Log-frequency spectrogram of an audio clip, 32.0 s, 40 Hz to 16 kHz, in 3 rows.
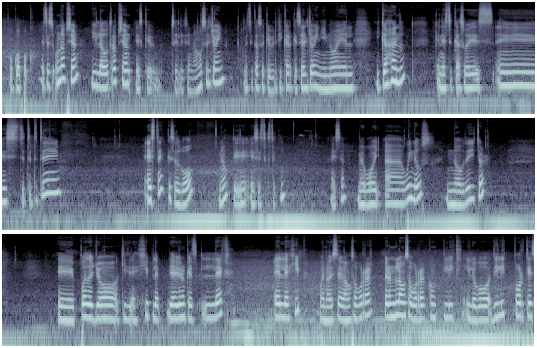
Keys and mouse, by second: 0.1 drag, 2.3 click, 3.9 drag, 4.8 click, 8.8 click, 11.5 click, 12.9 click, 16.9 click, 18.7 click, 20.3 click, 21.6-23.3 drag, 27.8 click, 30.2 click.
